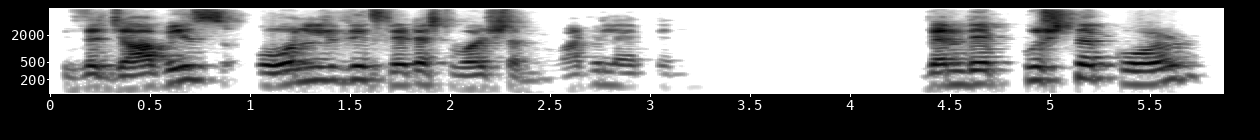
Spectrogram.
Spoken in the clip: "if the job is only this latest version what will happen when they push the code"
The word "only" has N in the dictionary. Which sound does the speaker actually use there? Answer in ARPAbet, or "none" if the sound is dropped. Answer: N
